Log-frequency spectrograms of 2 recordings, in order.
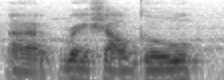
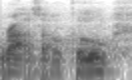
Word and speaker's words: Ra's al Ghul: I really like how Batman goes off and trains with Ra's al Ghul. That is how you pronounce it, by the way. It's not Ra's al Ghul.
